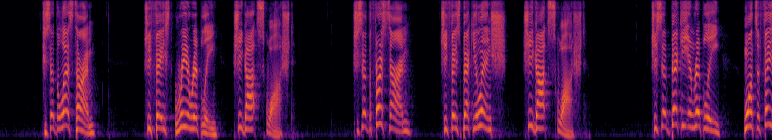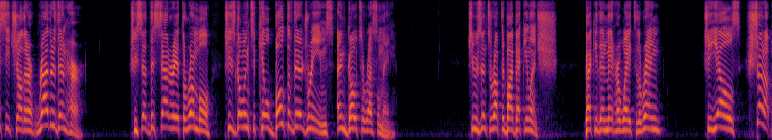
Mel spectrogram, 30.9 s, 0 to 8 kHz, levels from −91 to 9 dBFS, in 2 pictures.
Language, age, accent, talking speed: English, 30-49, American, 145 wpm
